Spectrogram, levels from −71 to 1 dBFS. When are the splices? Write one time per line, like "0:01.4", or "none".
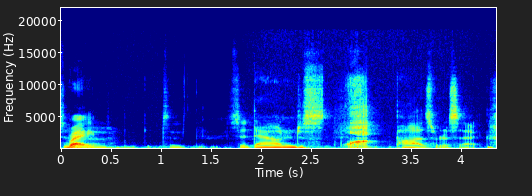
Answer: none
